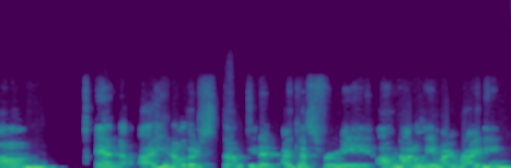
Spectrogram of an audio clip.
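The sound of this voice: Lively intonation from a woman, high in pitch with a fairly bright tone. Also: moderate pace.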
